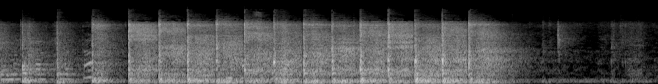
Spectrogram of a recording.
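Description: A hand beating a soft yeast dough in a bowl, slapping it about three times a second, to work it well. The slapping stops about five seconds in.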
